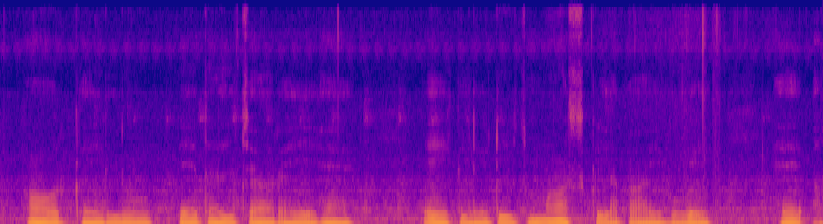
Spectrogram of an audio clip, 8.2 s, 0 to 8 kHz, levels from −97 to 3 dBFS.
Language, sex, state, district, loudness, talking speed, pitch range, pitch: Hindi, male, Uttar Pradesh, Jalaun, -31 LUFS, 115 wpm, 110-115 Hz, 115 Hz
